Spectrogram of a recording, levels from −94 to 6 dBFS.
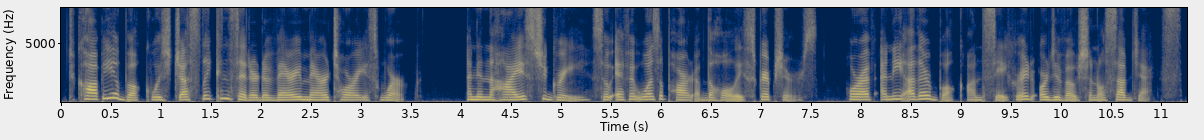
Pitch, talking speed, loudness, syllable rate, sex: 220 Hz, 190 wpm, -20 LUFS, 5.7 syllables/s, female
